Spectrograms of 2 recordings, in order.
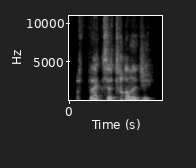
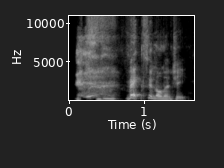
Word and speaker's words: vexillology: Listen, let's wind back to that word you used, which unfortunately, when it goes past 2 syllables, I struggle. Flexitology. Vexillology.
